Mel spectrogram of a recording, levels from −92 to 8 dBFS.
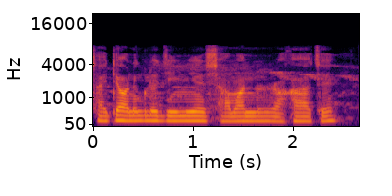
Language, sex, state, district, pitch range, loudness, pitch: Bengali, male, West Bengal, Alipurduar, 125-135 Hz, -20 LUFS, 130 Hz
